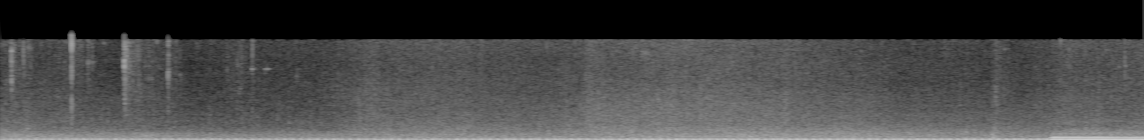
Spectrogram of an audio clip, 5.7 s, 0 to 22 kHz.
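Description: Toyota 4Runner engine idling with a steady low rumble. Near the end, guitar music comes in over it.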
